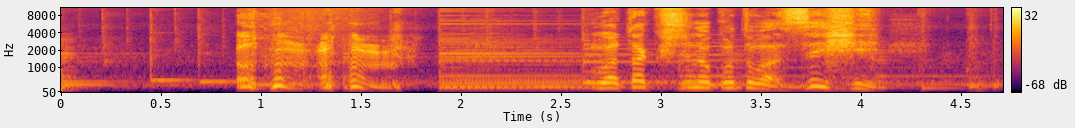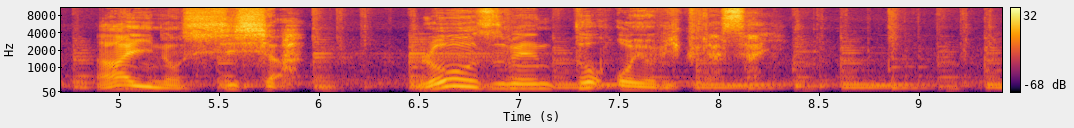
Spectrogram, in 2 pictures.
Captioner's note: cough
